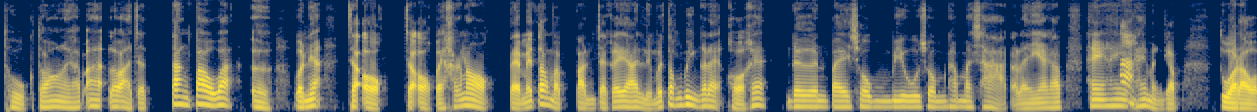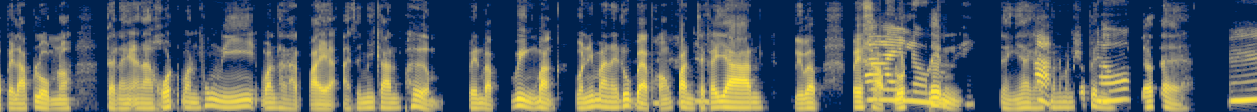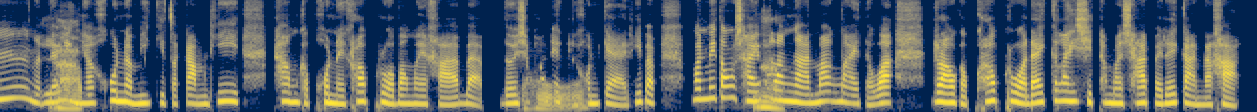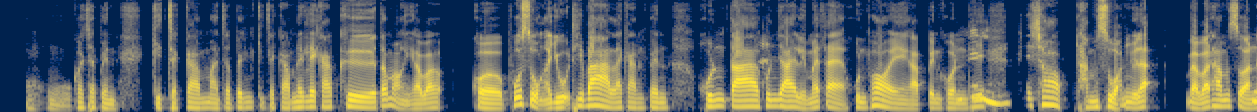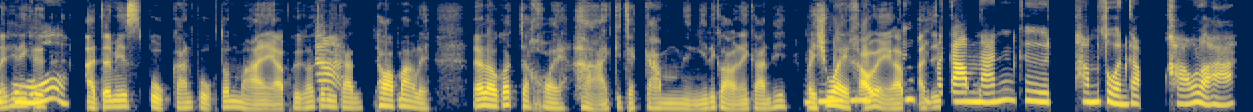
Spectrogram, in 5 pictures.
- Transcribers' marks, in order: other background noise; tapping
- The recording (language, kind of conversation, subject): Thai, podcast, มีวิธีง่ายๆ อะไรบ้างที่ช่วยให้เราใกล้ชิดกับธรรมชาติมากขึ้น?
